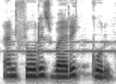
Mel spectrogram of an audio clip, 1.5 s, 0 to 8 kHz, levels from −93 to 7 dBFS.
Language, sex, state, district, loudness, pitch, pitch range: English, female, Karnataka, Bangalore, -14 LUFS, 195 Hz, 175-205 Hz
